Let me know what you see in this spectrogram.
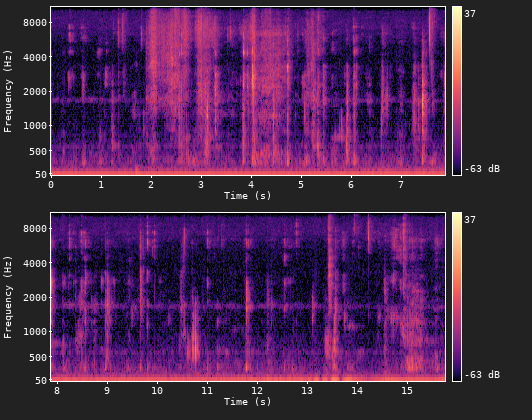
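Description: A person chewing a McDonald's blueberry cream pie close to the microphone, with a few bites and scattered small mouth clicks over a steady low hum.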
